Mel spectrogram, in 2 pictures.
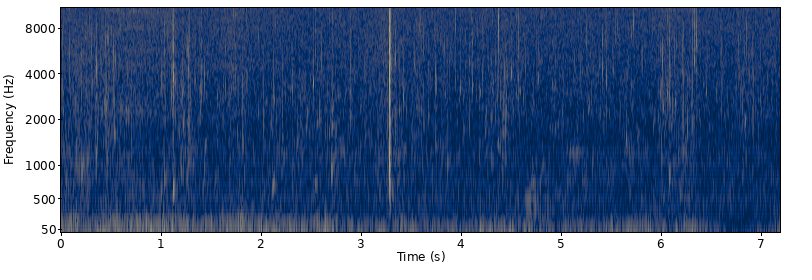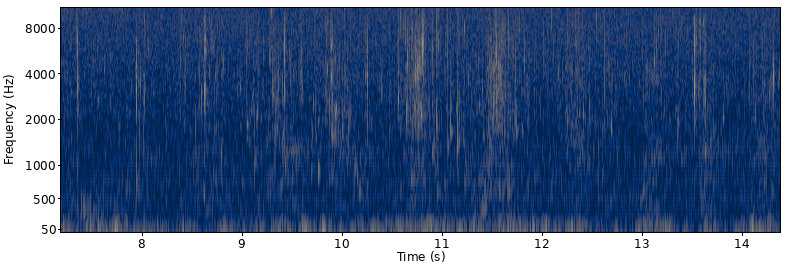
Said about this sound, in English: But I'm going to come a bit closer to the water, actually, so you can listen to these gentle freshwater waves up against the rocks. It's a really lovely sound here, listen.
